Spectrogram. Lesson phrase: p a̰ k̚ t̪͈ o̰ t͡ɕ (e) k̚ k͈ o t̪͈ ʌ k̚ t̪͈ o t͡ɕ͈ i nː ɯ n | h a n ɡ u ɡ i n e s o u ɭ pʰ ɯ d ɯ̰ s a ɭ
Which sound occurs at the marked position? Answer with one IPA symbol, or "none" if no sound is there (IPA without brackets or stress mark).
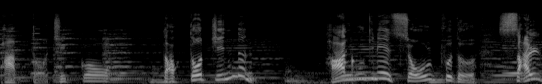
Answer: i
